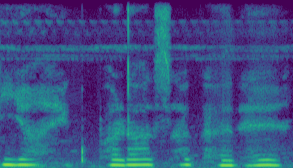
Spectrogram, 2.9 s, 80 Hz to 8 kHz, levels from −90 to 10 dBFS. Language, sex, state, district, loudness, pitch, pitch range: Hindi, female, West Bengal, Alipurduar, -17 LUFS, 245 Hz, 230-250 Hz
